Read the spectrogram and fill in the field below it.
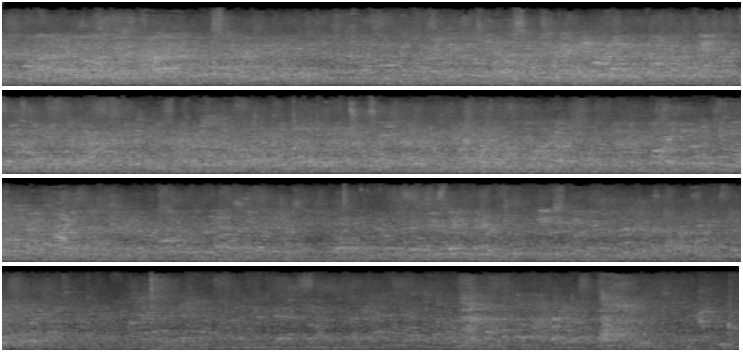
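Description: A crowd of men and women chatter and greet one another in a large echoing hall.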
